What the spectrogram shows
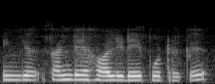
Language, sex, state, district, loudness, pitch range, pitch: Tamil, female, Tamil Nadu, Kanyakumari, -15 LUFS, 195-215 Hz, 205 Hz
